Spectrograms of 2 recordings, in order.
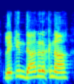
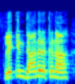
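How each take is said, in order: Both takes have the same delivery.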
